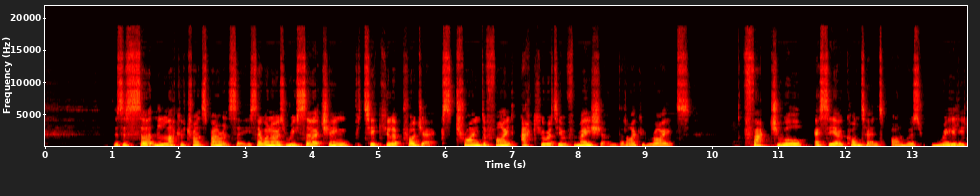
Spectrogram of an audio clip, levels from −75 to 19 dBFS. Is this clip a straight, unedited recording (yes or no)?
yes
